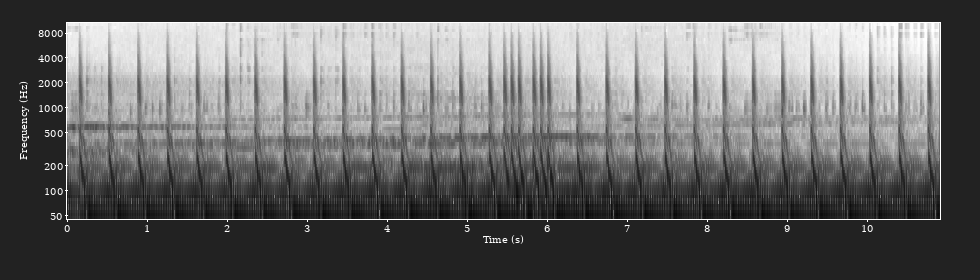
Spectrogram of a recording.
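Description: Dark electronic dance music: a heavy throbbing bass under a held synth tone, with sharp percussive hits about four a second. The hits briefly come faster around the middle.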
